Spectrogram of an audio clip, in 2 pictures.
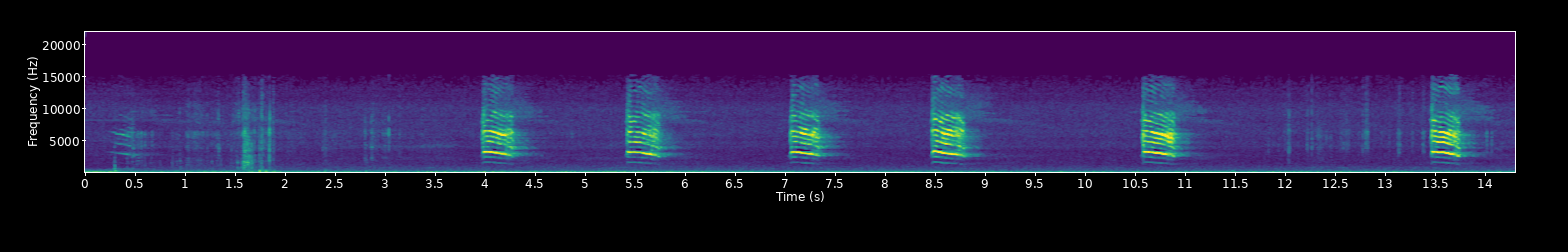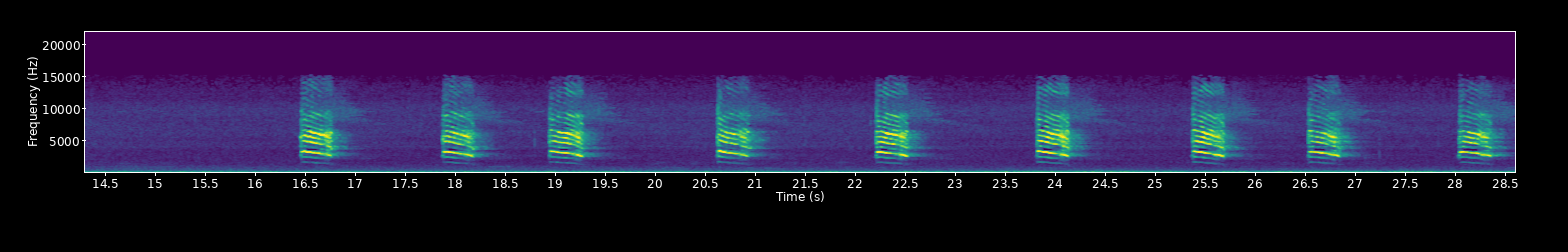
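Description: A bird calling over and over: a short call that falls in pitch, repeated roughly every second and a half, over a steady low background rumble.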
